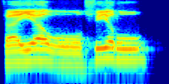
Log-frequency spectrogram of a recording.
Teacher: Ro-nya mufakhamah, ro-nya tebal. Maka ketika kita baca dengan cara diteruskan, otomatis ro-nya ini harus dibaca tebal.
